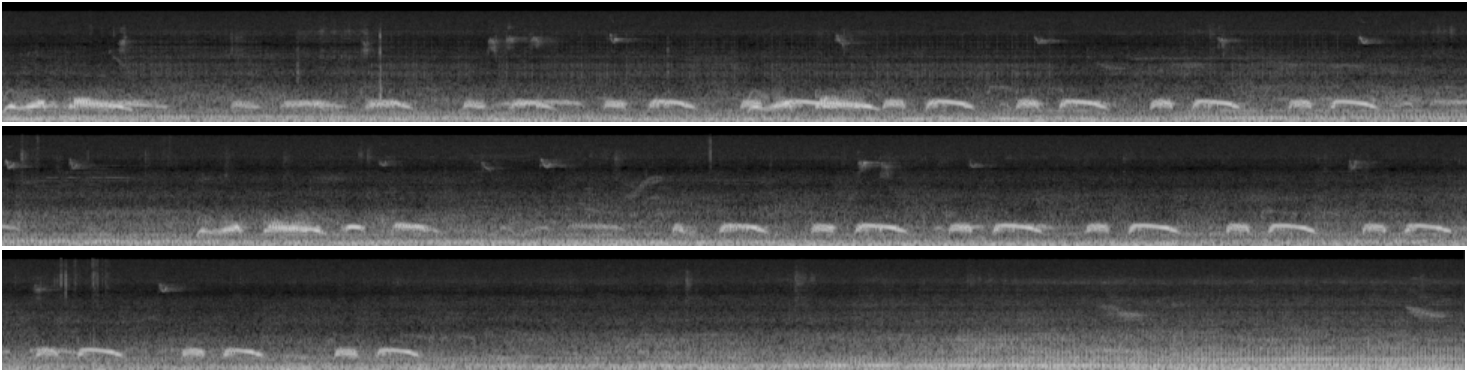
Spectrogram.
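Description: Spotted dove cooing: a long run of short, low, arched coos at about two a second, broken by a brief pause partway through and stopping well before the end. Faint high chirps of small birds and a steady low rumble lie underneath.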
